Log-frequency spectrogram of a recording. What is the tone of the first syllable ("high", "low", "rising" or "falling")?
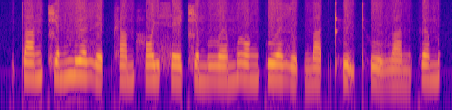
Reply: rising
